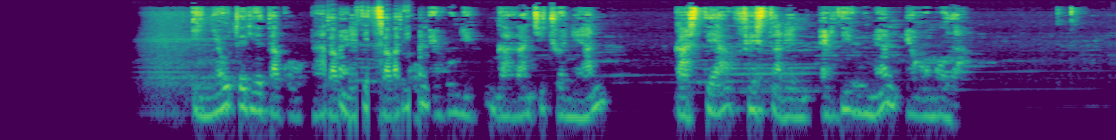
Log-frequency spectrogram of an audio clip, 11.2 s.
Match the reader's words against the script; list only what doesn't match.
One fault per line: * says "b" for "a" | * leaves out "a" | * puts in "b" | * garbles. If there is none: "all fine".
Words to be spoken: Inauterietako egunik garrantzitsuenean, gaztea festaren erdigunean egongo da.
* garbles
